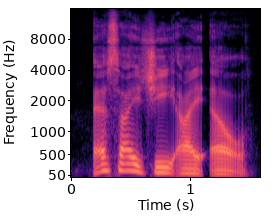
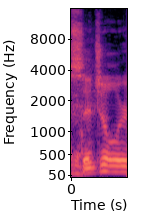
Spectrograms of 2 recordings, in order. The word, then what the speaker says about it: Sigil: And if you want more Doom, SIGIL, how is that pronounced? – Yes. – Okay. – Yes. It's either Sigil or Sigil, depending on where you're coming from.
